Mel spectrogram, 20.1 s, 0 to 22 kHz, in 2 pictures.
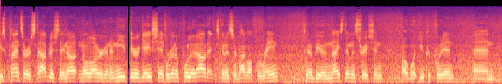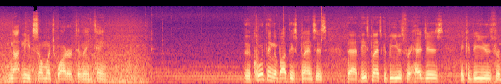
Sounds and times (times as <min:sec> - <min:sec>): Speech: 0:00.0 - 0:12.2, 0:14.9 - 0:20.0
Outside, urban or manmade: 0:00.0 - 0:20.0.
